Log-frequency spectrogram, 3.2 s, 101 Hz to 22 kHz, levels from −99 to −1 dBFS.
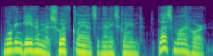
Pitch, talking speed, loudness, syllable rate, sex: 155 Hz, 225 wpm, -17 LUFS, 5.6 syllables/s, male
